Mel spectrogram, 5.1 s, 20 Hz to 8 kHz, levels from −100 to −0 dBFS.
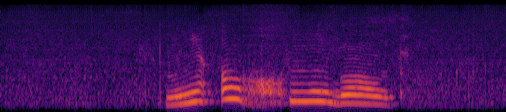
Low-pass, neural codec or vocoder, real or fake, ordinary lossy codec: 7.2 kHz; codec, 16 kHz, 4 kbps, X-Codec, HuBERT features, trained on general audio; fake; none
